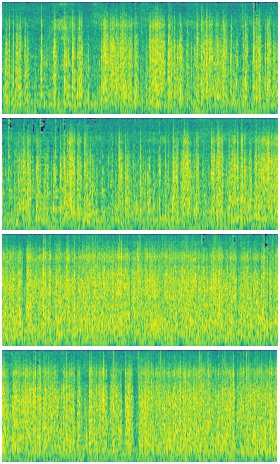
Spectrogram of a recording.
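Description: Wind rushes loudly past a moving bicycle rider outdoors.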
